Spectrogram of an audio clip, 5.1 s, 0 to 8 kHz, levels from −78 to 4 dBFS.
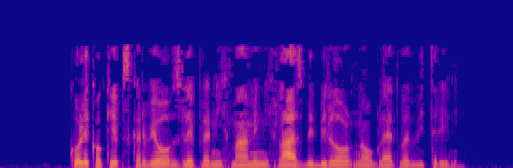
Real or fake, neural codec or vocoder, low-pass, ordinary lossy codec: real; none; 7.2 kHz; MP3, 24 kbps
